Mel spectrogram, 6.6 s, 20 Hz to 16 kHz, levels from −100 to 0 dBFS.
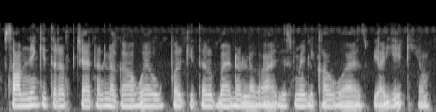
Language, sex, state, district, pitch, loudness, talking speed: Hindi, female, Uttar Pradesh, Lalitpur, 165 Hz, -19 LUFS, 185 wpm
